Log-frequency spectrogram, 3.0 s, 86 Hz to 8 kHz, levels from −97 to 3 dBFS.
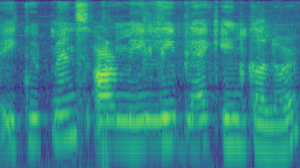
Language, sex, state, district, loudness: English, male, Assam, Kamrup Metropolitan, -16 LUFS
